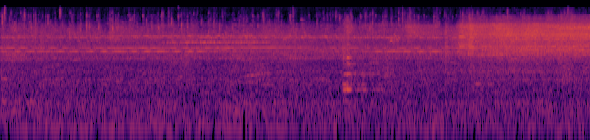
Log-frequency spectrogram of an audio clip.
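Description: Steady low rumble of a passenger train running slowly, heard from on board. A brief pitched sound stands out about five seconds in, and a hiss comes in over the last two seconds.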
